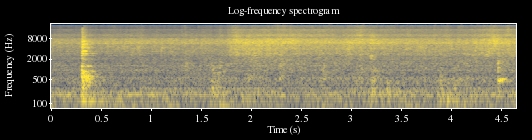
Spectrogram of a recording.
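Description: Cumin seeds dropped into hot oil in a pan, a sharp splash then a steady bright hissing sizzle that continues without talk.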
